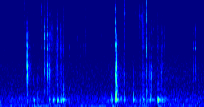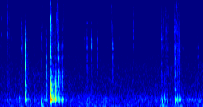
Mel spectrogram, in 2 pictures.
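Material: Glycerin soap.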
